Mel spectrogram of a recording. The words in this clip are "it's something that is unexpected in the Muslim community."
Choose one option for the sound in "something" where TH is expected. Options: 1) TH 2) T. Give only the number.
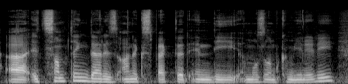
1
